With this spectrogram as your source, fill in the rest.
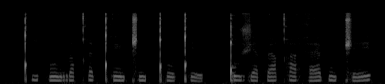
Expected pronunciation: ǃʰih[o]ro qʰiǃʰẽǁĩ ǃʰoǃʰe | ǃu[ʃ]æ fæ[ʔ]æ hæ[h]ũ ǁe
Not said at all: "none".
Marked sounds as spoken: õ, ʃ, qʰ, p

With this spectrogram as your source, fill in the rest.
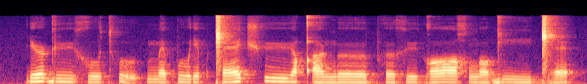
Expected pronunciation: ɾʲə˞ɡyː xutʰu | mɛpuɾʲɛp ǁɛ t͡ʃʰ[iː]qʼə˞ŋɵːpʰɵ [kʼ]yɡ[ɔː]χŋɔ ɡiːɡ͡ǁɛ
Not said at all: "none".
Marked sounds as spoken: yː, x, ɔː

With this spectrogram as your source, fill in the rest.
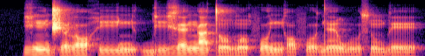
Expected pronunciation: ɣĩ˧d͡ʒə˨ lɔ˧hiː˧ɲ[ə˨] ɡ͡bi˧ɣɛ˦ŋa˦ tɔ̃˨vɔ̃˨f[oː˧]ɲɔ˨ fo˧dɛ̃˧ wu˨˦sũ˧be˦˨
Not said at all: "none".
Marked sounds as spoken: ɨ˨, o˧

